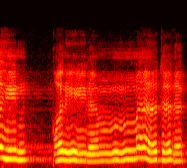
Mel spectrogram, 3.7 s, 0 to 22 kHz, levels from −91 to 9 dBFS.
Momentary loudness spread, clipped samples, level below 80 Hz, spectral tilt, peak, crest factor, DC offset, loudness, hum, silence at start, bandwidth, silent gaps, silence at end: 7 LU; under 0.1%; -64 dBFS; -6.5 dB/octave; -8 dBFS; 14 dB; under 0.1%; -21 LUFS; none; 0 s; 10 kHz; none; 0.05 s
